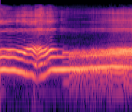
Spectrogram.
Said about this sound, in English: Now you begin to feel the tremors in the sand. You hear a screech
